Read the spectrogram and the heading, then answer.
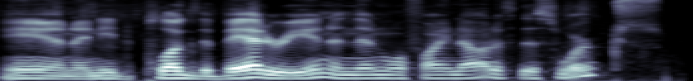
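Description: Gravelly middle-aged man, folksy tutorial. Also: mid-range voice, fairly quick. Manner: folksy, plain-spoken, talking through each step as he works. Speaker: host of a CB radio repair channel. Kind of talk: casual hands-on repair tutorial. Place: small plain indoor room, seated at a table.

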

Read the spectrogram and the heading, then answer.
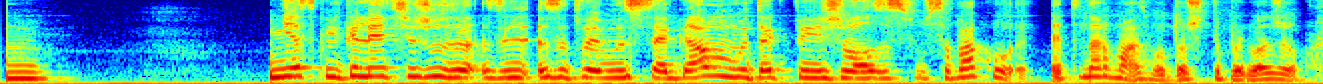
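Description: A woman in her twenties giving advice in casual, halting, explanatory talk. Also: sits high, gravelly. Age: 20s.

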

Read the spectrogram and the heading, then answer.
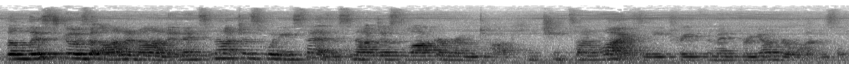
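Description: A woman's voice: medium pitch, fairly even intonation, fairly quick. A woman reading a conversational personal monologue aloud on a small stage. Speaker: performer at a live stage reading. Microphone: distant camera microphone. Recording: echoey theater, far-off camera, faint noise.

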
